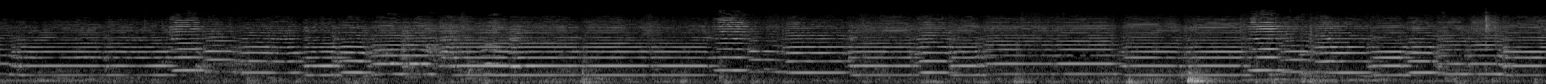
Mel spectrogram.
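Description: Solo fiddle played by a young girl: a bowed fiddle tune moving from note to note, with a few notes held long.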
